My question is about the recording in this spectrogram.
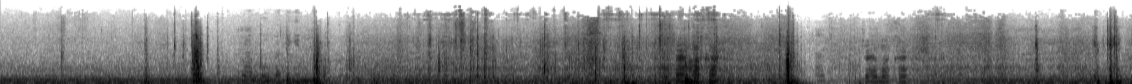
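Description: Steady low hum of a car idling, heard inside the cabin, with a few sharp clicks and knocks from handling things in the car. The loudest knock comes about ten seconds in, and the low hum dips just after it.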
